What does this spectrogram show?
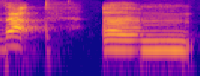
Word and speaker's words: ث: So for the letter Tha, if we go back to this is like when you say in English thin or thank you. So say these two words. Thin, thank you. Good. So that TH sound is a lot softer compared to the one that comes in Dhal.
